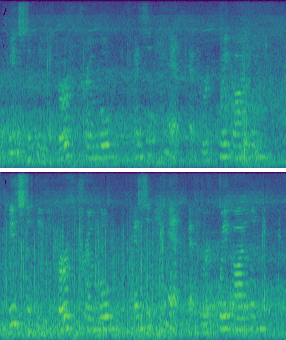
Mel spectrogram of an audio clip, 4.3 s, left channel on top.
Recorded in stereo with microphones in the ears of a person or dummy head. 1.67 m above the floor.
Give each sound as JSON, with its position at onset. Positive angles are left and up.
{"t": 0.1, "sound": "a man speaking", "side_deg": -80, "distance_m": 2.5}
